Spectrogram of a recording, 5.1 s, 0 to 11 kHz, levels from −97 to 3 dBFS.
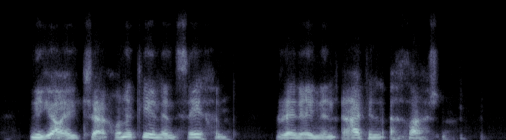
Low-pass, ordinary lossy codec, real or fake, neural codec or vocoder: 7.2 kHz; Opus, 24 kbps; fake; codec, 16 kHz, 2 kbps, FreqCodec, smaller model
